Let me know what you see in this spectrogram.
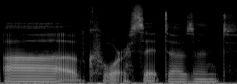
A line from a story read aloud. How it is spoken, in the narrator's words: Draco said lazily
